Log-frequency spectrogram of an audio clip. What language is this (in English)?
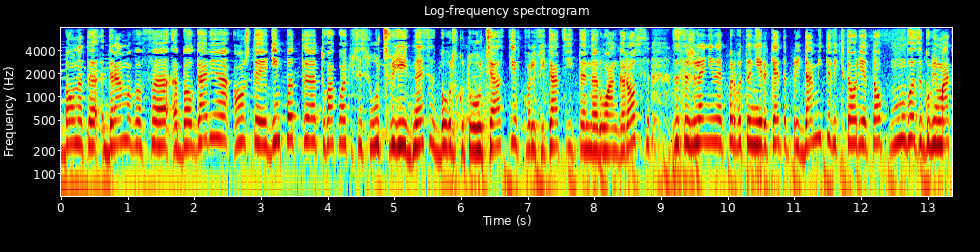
Bulgarian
